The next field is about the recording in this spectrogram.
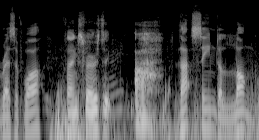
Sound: softly groans

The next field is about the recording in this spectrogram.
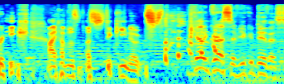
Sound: laughs

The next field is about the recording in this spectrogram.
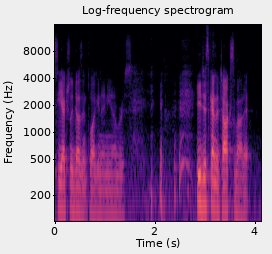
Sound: laughing

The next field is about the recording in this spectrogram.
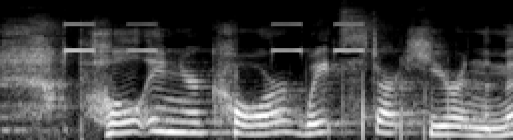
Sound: timer beeps

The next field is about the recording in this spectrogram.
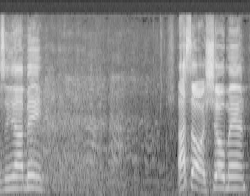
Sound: crowd laughing

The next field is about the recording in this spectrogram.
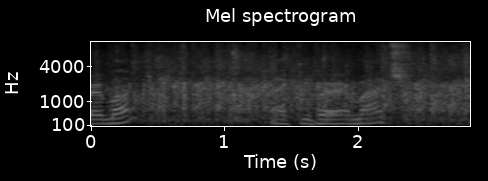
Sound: applause

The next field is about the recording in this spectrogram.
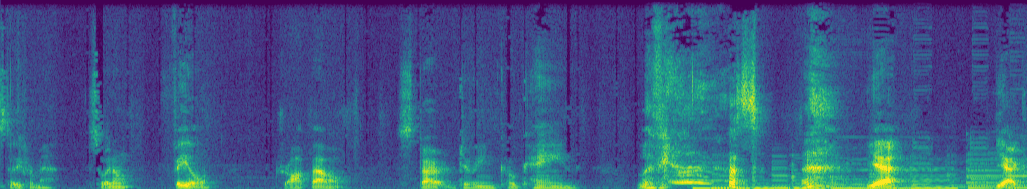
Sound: laughing

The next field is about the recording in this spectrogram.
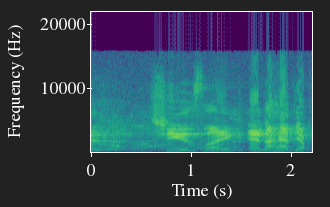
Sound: murmurs

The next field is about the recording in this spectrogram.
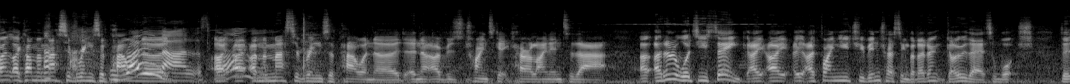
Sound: laughter

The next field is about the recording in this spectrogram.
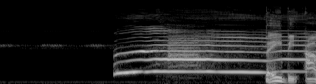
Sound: baby alexander crying

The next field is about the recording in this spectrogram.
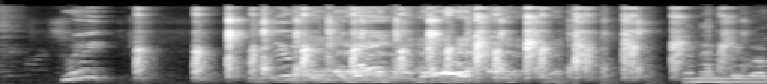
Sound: applause

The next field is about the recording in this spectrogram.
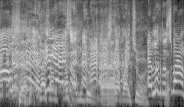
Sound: judge laughing

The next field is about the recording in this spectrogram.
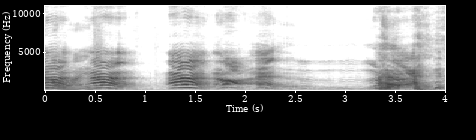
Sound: groaning; laughter

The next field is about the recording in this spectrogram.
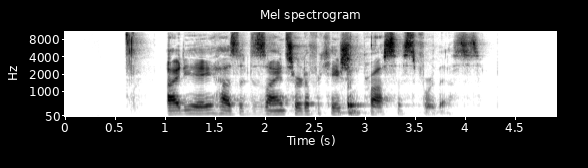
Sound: tap sound

